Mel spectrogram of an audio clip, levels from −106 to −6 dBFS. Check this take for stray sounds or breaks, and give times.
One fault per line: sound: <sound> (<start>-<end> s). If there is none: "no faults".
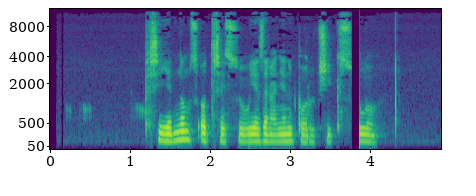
sound: dropout (3.8-3.9 s)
